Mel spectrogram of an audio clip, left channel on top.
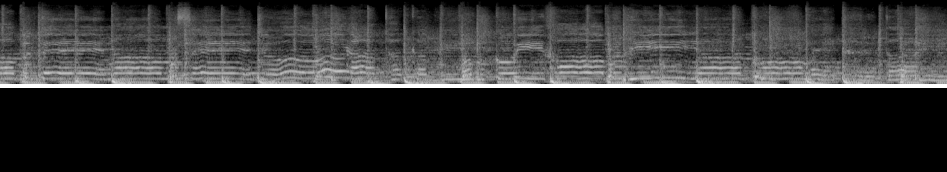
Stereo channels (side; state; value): right; silent; digital silence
